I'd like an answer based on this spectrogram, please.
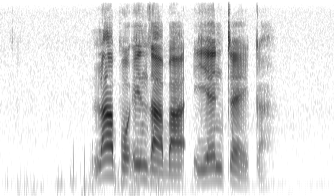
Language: Swati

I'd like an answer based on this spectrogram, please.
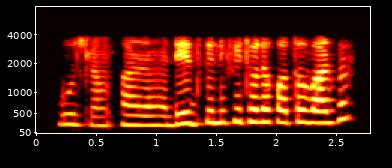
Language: Bangla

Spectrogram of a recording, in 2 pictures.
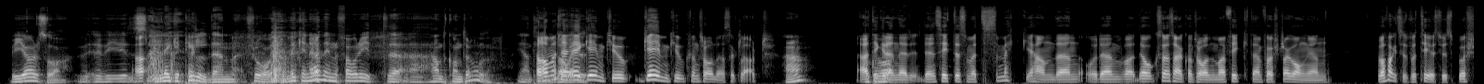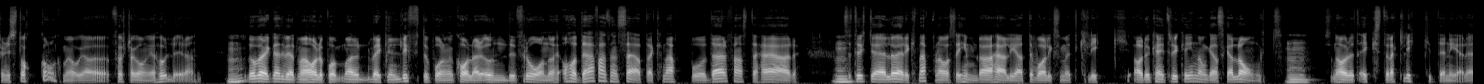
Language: Swedish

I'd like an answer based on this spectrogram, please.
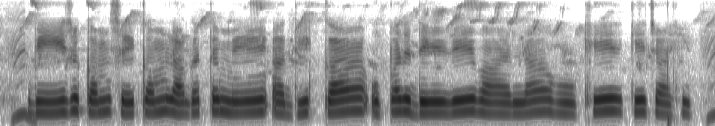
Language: Bhojpuri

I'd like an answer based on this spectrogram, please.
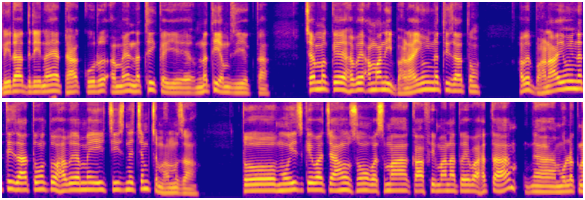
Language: Wadiyara Koli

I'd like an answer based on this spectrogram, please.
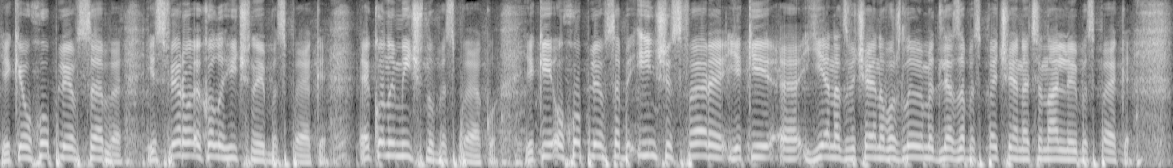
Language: Ukrainian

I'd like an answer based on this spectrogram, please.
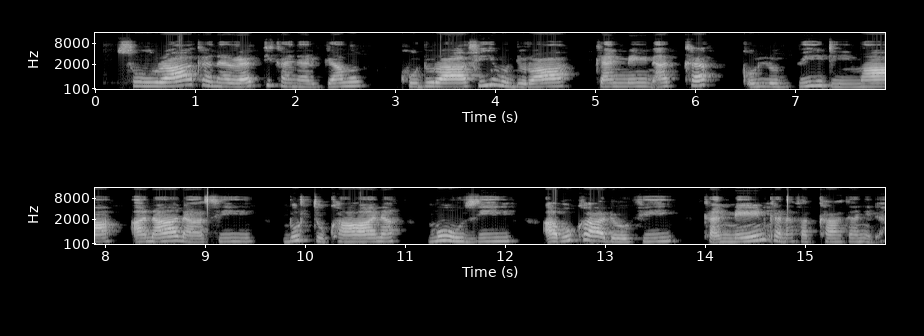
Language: Oromo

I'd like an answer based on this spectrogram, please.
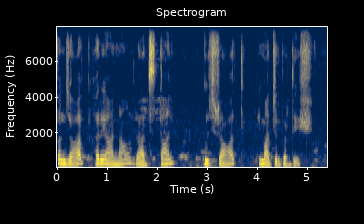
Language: Punjabi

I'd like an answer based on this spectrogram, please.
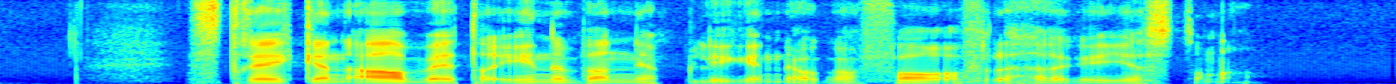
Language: Swedish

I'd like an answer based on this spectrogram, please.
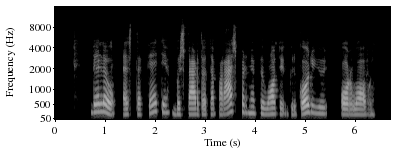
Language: Lithuanian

